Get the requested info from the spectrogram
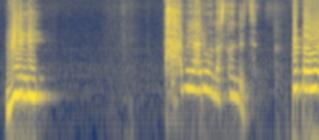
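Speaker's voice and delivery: outraged host rebuking a journalist; indignant outrage. Real, not acted. Host berates journalist on air.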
